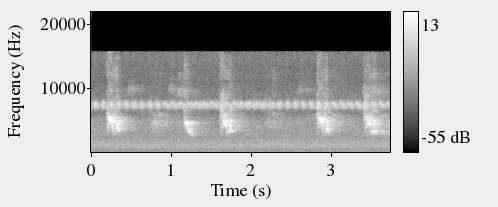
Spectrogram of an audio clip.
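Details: In the early morning, a sparrow gives five short, bright chirps at irregular intervals over a steady high insect drone and soft background hiss.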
